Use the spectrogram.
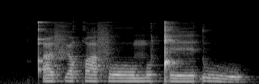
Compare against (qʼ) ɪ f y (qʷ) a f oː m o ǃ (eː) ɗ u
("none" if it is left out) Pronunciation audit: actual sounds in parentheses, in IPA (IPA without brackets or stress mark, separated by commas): qʼ, qʷ, eː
